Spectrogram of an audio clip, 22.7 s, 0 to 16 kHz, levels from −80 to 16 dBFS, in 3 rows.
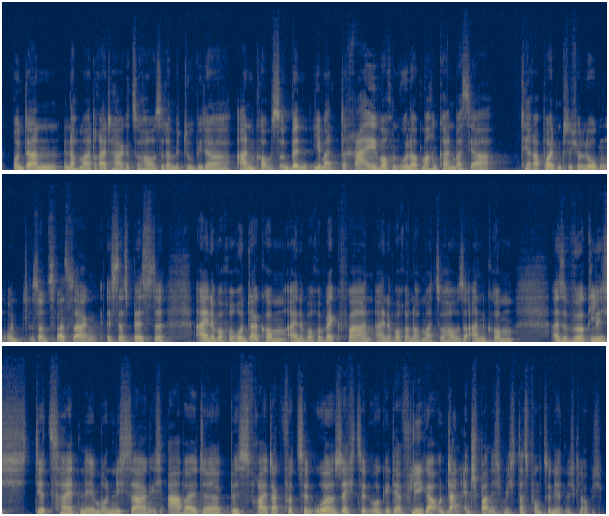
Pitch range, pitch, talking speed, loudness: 150-175 Hz, 160 Hz, 190 wpm, -21 LUFS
